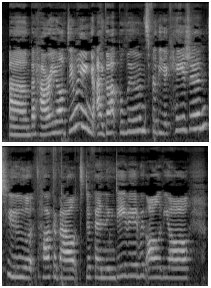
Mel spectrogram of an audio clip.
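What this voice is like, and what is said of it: Scratchy voice from a cold. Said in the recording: “My voice is a little bit scratchy. I am getting over a cold, just a cold”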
